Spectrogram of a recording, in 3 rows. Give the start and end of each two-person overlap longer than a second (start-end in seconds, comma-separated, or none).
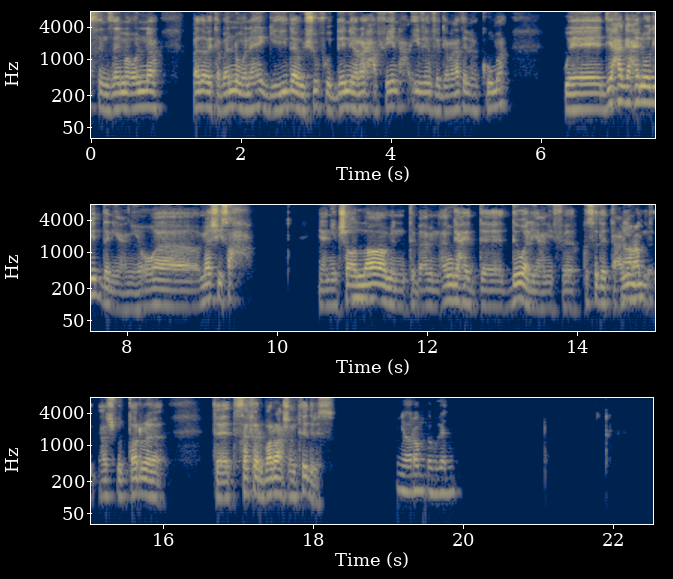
none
